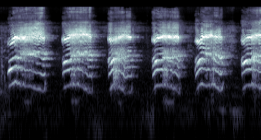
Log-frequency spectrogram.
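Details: Loud, rhythmic crying, about six strong cries with brief breaths between, from a newborn boy delivered covered in much vernix, with strong reflexes; a vigorous, normal newborn cry.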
